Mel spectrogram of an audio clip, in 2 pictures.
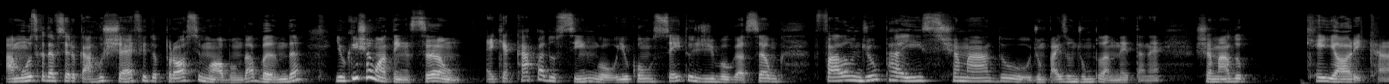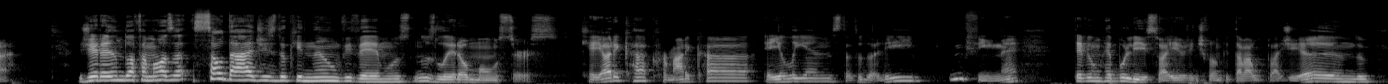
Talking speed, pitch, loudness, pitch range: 155 wpm, 145 Hz, -25 LUFS, 120-170 Hz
